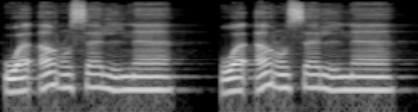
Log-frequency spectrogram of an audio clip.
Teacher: اقرأ كلمة وأرسلنا وأرسلنا، وحاذر من تفخيم الهمزة، الهمزة حرف مرقق دائما، ولكن حاذر من تفخيمه هنا لأن الحرف الذي بعدها جاء مفخما وهو الراء، هذه الراء مفخمة لأنها جاءت ساكنة وقبلها مفتوح، ولذلك لونت بالأزرق الغامق أرسلنا.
